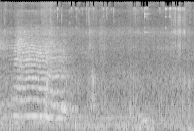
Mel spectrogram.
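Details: Boer goats at their enclosure beside a savannah section on a farm; one short wavering bleat with a stacked, nasal tone opens the stretch, followed by quieter murmur and faint background voices.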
